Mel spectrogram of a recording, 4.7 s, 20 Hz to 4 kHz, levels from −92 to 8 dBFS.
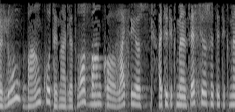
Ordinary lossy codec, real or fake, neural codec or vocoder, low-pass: AAC, 16 kbps; real; none; 3.6 kHz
